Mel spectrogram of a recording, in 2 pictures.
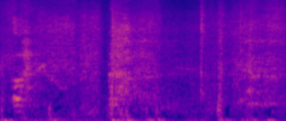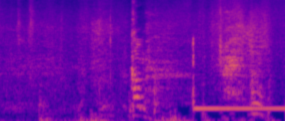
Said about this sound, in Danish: Åh, oh, det ringer nu.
